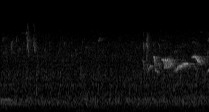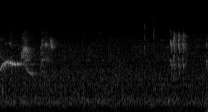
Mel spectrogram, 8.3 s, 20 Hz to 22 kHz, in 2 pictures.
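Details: Linnet heard on 22 March 2016 giving a loud, fluid warble of rolling, slurred notes for about two seconds, followed after a pause by a brief cluster of high, rattling chirps; quiet outdoor hiss throughout.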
